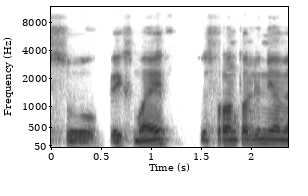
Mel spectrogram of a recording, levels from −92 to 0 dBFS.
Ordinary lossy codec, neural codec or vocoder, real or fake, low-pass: Opus, 24 kbps; none; real; 7.2 kHz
